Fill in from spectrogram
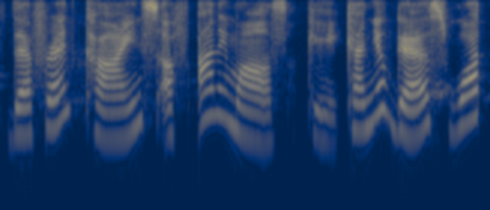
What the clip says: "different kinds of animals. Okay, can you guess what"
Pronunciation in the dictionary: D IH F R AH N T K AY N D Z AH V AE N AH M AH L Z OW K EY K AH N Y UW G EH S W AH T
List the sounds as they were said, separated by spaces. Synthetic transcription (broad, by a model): D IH F R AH N T K AY N D S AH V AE N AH M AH L S OW K EY K AH N Y UW G EH S W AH T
